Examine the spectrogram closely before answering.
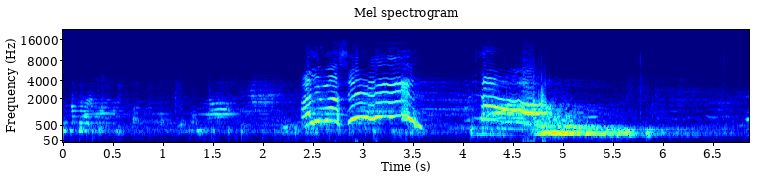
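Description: Children shout excitedly in a large echoing hall.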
